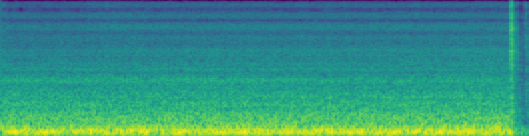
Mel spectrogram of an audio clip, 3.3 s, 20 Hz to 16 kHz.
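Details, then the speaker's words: 2005 Toyota Tacoma cabin climate control blower motor, located in the passenger footwell under the glovebox: steady even low hum with no vibration, then cuts off. "The climate control should sound like this."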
